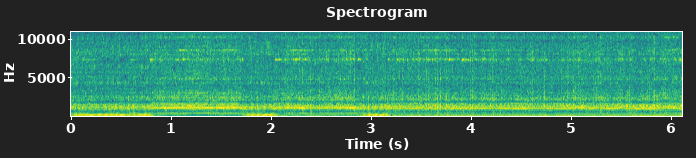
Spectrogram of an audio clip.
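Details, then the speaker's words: Traxxas Nitro Slash nitro engine on the bench: a high-pitched buzz holding a fast idle with brief dips. The throttle linkage is slightly off and tugging the carburetor a little open. "Okay, looks like the linkage is a little off. It's going It's pulling on the carburetor just that little bit."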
